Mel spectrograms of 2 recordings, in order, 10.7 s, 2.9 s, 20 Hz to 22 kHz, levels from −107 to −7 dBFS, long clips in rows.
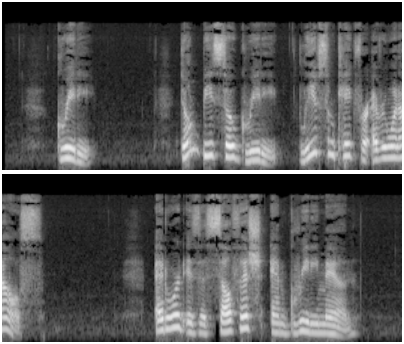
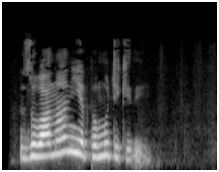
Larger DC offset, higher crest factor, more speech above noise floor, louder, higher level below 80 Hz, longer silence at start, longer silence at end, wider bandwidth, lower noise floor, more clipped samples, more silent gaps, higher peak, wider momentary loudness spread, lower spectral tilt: neither; about the same, 20 dB vs 18 dB; second, 46 dB vs 50 dB; about the same, -23 LUFS vs -24 LUFS; first, -72 dBFS vs -80 dBFS; first, 0.75 s vs 0.25 s; second, 0.65 s vs 0.95 s; first, 14 kHz vs 9.8 kHz; second, -69 dBFS vs -75 dBFS; neither; neither; about the same, -6 dBFS vs -8 dBFS; second, 14 LU vs 19 LU; second, -3 dB/octave vs -6.5 dB/octave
